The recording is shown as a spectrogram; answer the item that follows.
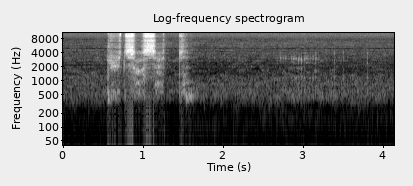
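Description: A brief whispered remark about half a second to a second and a half in, then only faint steady background hiss.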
